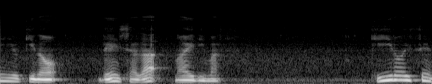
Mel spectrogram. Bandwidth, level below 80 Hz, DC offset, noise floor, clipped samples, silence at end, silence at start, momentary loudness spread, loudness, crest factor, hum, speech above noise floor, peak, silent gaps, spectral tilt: 5.6 kHz; -58 dBFS; 0.2%; -47 dBFS; under 0.1%; 0 s; 0 s; 9 LU; -17 LUFS; 16 dB; none; 32 dB; -2 dBFS; none; -10 dB/octave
